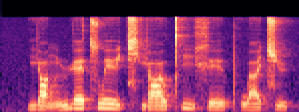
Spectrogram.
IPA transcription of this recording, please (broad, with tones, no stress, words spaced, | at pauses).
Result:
jɑ̰˨˩ŋmɥɛ˥ t͡swe˥˩ɪ̯t͡ɕʰjɑ˧˥ʊ̯t̪ʰi˥˩ xe˥ɪ̯pʰwä˧˥t͡ɕy˧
